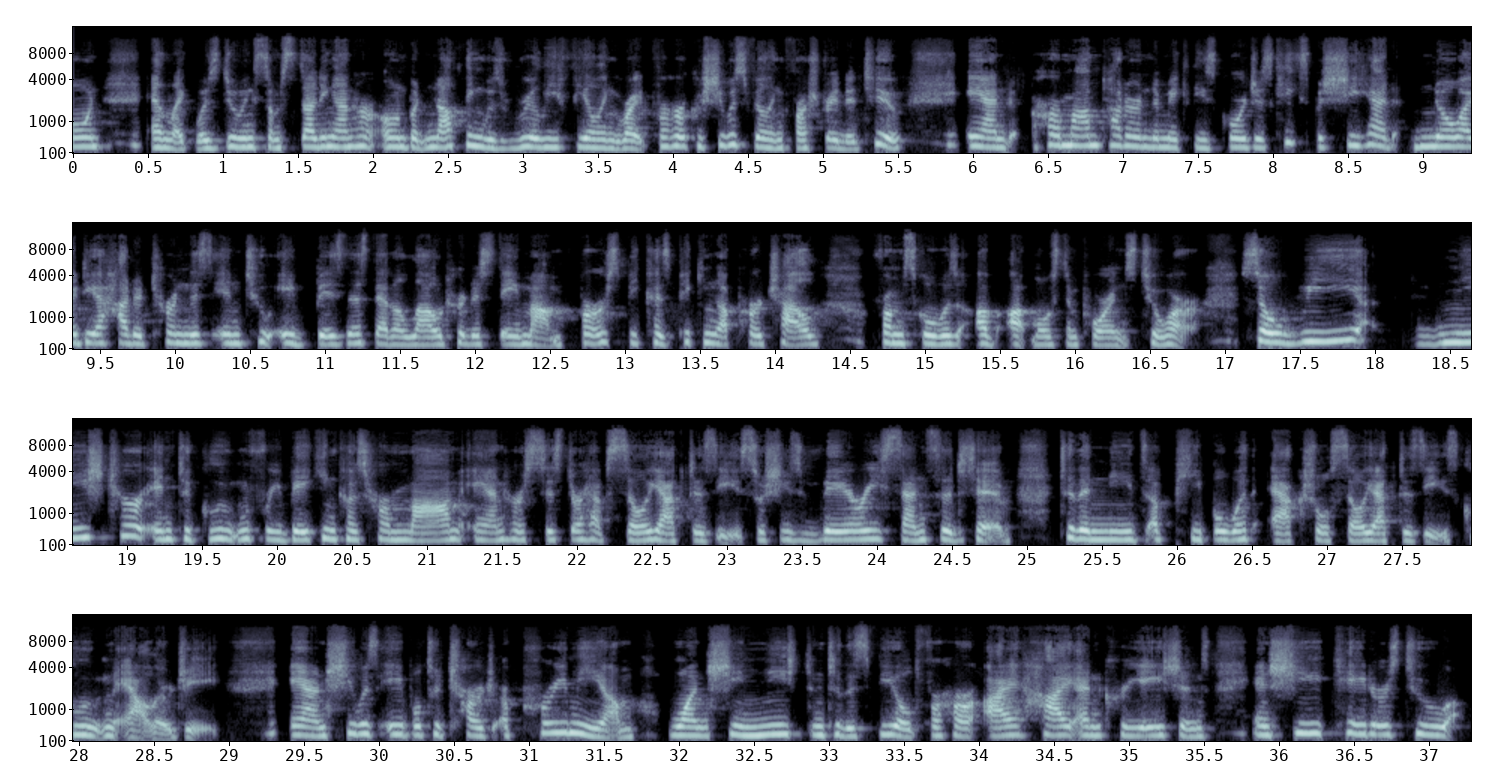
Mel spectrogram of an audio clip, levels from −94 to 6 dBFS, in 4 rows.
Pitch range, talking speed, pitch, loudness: 195-230 Hz, 195 wpm, 210 Hz, -22 LUFS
